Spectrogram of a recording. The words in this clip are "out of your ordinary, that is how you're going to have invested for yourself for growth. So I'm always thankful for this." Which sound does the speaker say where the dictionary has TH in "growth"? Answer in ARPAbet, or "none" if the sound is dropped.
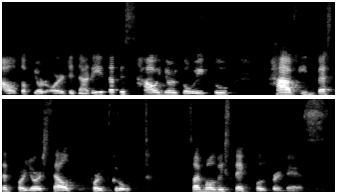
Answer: T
